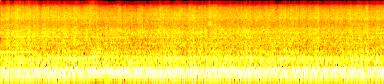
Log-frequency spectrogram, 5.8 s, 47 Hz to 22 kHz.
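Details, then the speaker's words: 1989 Mustang notchback V8 with a rebuilt carburetor, after adjusting the idle air mixture: steady raised drone that never settles back down. Idle is far too high, about 2000–2500 rpm. "oh it's idling at two thousand five why are you idling then hi now"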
